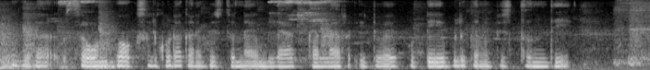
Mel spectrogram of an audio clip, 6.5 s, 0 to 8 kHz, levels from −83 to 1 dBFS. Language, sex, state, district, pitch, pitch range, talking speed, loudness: Telugu, female, Andhra Pradesh, Sri Satya Sai, 180 Hz, 175-190 Hz, 85 wpm, -19 LUFS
